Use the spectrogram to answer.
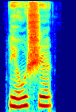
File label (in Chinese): "流失", Chinese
